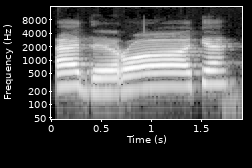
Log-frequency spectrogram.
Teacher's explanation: کیف باریک ہوگا، زبر کو زیادہ نہیں کھینچیں گے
